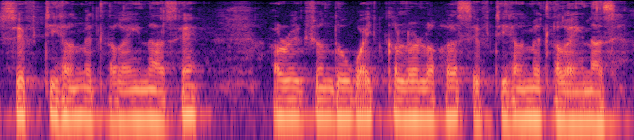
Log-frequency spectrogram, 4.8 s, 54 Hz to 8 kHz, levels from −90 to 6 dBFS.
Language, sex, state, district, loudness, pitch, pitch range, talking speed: Nagamese, male, Nagaland, Dimapur, -17 LUFS, 115 Hz, 105-115 Hz, 200 wpm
